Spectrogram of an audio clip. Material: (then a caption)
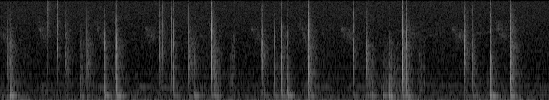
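Cardboard. Long red nails scratch and tap across a solid cactus-print hardcover notebook, making a quick, irregular series of crisp, dry clicks and scrapes. Each one has a bright edge over a soft low thump and dies away almost at once, with short quiet gaps between the clusters.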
